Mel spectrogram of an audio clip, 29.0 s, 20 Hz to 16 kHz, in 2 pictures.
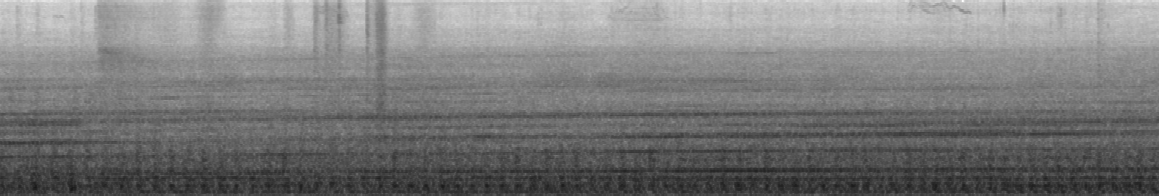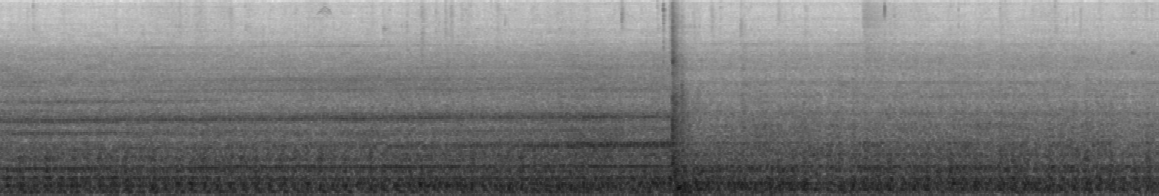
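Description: Class 455 electric multiple unit running, heard from inside the passenger saloon. Several whining tones from the traction motors slowly rise in pitch over the rumble of the wheels on the track. A sharp clunk comes about three-quarters of the way through, after which the higher whine drops away.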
